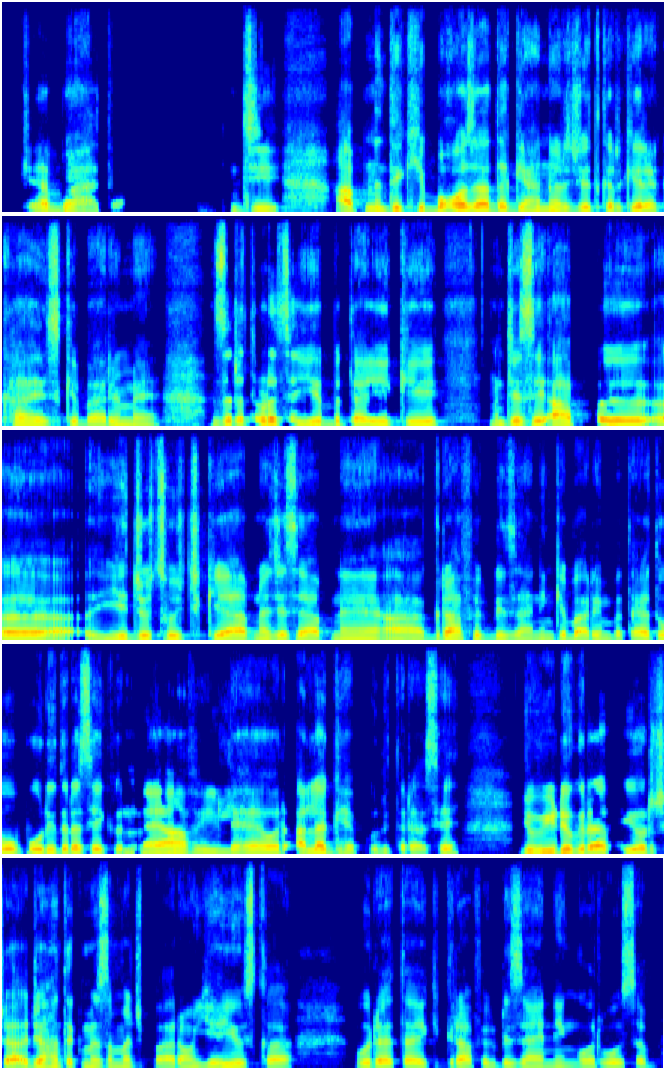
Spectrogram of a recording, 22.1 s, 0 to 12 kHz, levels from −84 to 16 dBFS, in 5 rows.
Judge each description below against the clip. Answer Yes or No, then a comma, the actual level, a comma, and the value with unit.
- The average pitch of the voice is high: No, low, 105 Hz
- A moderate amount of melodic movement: Yes, average, 3.4 semitones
